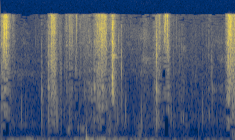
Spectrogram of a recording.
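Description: Rasping strokes of a cane-peeling sickle stripping cane, several short scraping bursts at an uneven pace, with soft crunchy texture between them.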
